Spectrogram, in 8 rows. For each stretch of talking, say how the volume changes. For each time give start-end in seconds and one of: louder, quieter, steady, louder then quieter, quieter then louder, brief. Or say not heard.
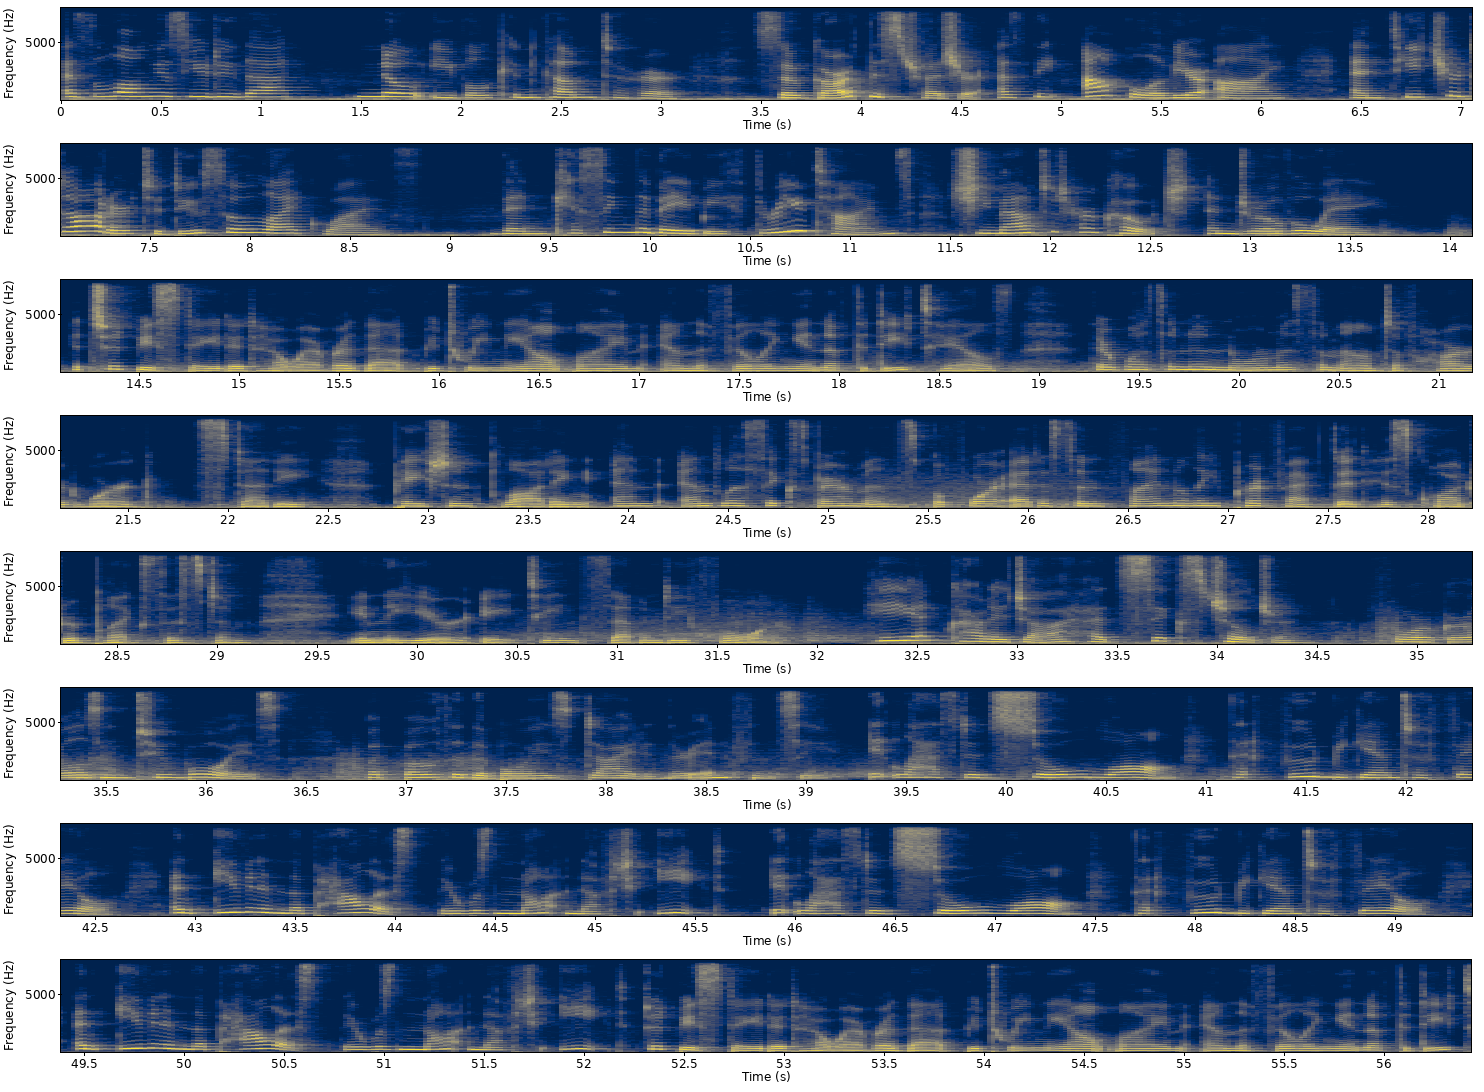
0.0-56.4 steady.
